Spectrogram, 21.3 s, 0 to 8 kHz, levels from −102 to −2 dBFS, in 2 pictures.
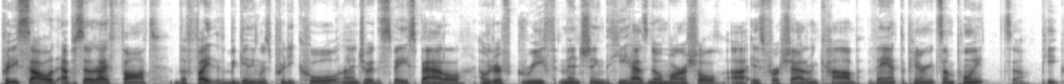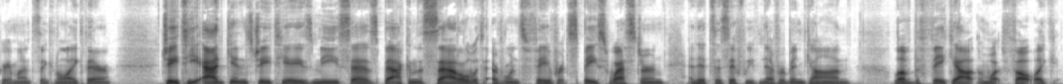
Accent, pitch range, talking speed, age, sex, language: American, 80-100 Hz, 210 wpm, 40-59, male, English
